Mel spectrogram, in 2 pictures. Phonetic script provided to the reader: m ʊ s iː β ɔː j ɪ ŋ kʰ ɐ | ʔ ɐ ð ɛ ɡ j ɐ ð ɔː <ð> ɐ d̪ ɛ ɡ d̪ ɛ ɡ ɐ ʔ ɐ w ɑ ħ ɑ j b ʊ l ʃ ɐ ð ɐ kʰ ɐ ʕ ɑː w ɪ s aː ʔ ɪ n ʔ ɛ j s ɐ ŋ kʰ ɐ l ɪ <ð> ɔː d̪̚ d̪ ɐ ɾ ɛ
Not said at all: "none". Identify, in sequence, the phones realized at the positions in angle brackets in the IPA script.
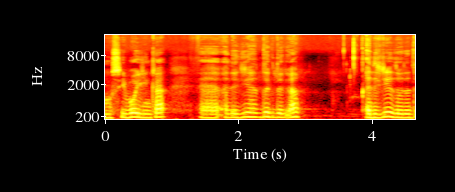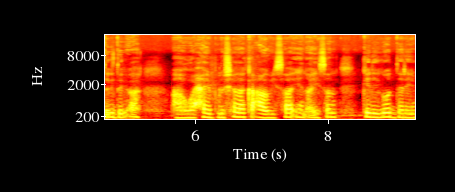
ð, ɣ

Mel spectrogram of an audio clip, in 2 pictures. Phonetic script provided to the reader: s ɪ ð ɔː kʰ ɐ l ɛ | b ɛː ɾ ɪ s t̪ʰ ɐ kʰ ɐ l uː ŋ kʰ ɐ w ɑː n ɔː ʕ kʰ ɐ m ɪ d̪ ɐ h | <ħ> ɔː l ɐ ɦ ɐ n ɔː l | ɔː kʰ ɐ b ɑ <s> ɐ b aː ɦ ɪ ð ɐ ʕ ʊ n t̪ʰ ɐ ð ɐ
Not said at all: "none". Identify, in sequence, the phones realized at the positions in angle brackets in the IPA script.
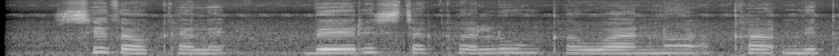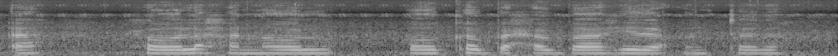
ħ, ħ

